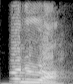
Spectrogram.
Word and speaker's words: genre: Genre. G-E-N-R-E. Pronounce Z-H-A-N-R with an upside down.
